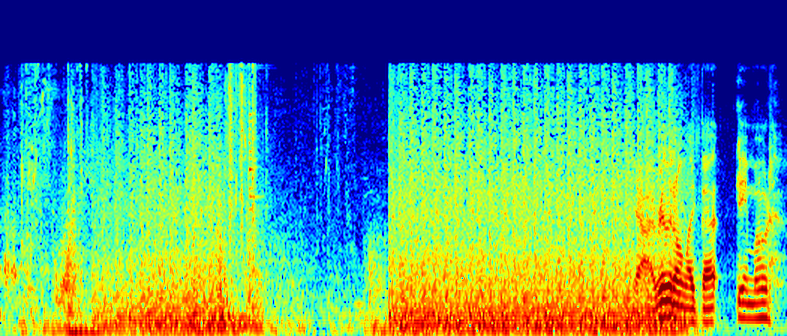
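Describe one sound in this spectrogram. Loud video game effects clatter and crash.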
